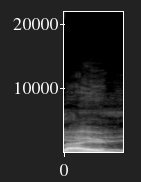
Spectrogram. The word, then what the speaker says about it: Byard: Is that how you pronounce his Byard. name? Byard.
